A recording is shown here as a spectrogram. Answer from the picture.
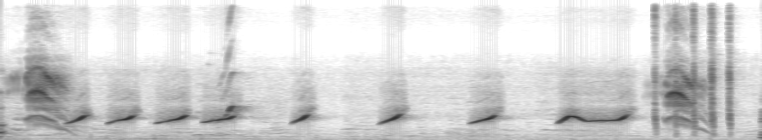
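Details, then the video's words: Talking parrot producing a series of about eight short upslurred whistles, evenly spaced, one drawn out with a wavering dip, framed by harsh squawks at start and end and a few quick clicks. "Parrot Talking"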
